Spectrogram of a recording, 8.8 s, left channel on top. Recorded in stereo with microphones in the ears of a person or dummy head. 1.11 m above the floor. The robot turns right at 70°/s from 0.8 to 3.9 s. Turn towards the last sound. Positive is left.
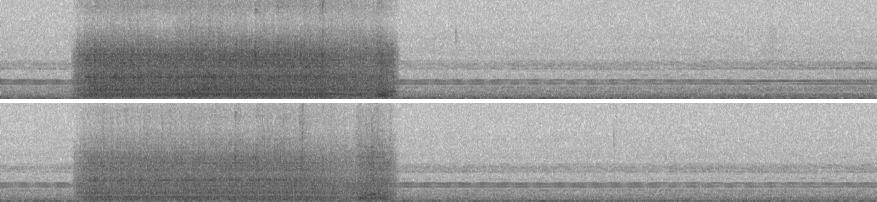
No sound to turn to.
